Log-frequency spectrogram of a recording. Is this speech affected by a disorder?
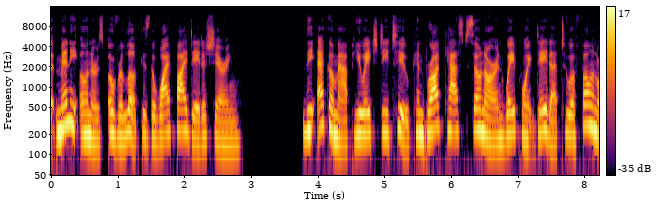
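No.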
